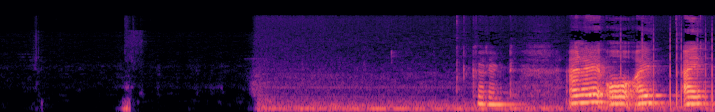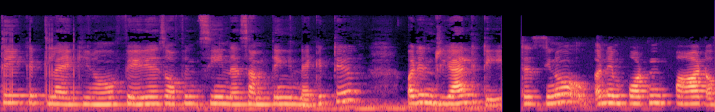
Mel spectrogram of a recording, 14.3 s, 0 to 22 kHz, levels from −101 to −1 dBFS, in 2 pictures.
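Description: From 6.21 to 7.90 s, a pulse source, likely electrical interference or a faulty connection or power supply, injects a train of clicks: about 10.1 per second at an uneven pace, some twenty in all, popping out roughly 10 dB above the speech and ticking through its gaps.

At 12.16 s the input is likely switched to a poorer device, after a 200 ms silence. From there to the end, nothing above 6.5 kHz gets through, so the speech turns dull and boxy at much the same loudness, over a faint new hiss far beneath it.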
